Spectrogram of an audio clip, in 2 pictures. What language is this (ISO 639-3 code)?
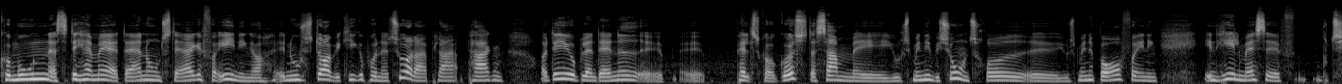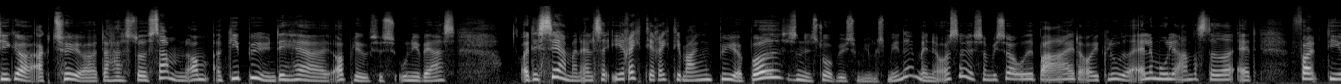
dan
